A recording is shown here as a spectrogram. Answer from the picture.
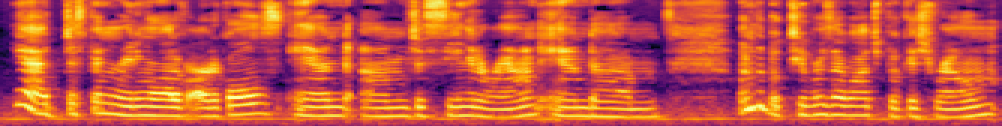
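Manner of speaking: ordinary delivery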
